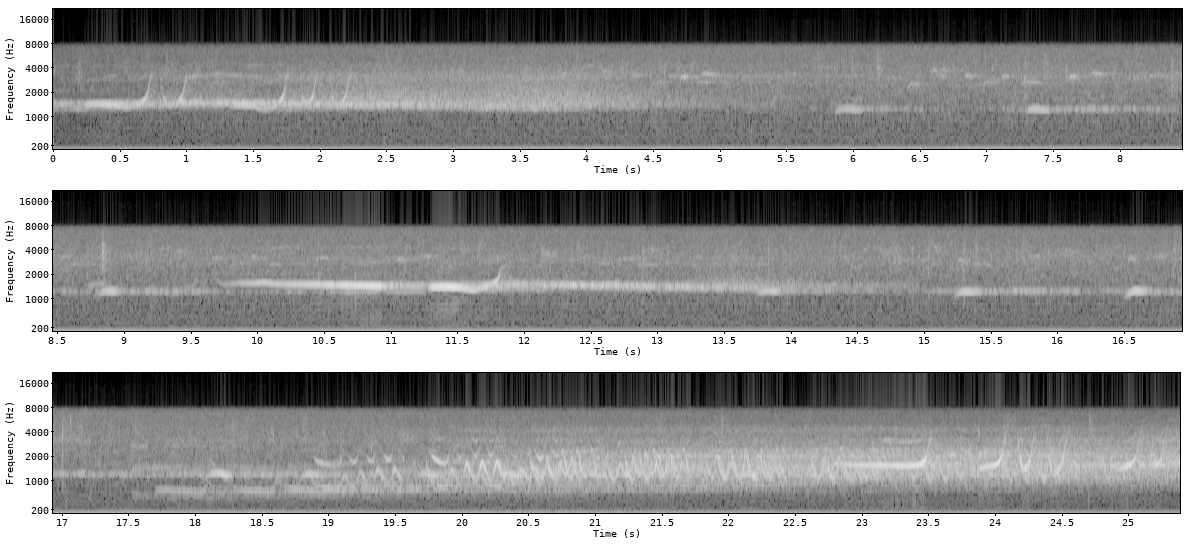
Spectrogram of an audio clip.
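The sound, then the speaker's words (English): Song of a rare gibbon species: the male's clear, sustained whistled calls come first, then the female's reply builds into a dense, loud, rising crescendo of rapid notes. “that's the call of the Calvid gibbon, which is a very rare gibbon. But all gibbons sing, they sing between the males and the females. So those first calls were the calls of the male, and then that crescendo was the reply of the female.”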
